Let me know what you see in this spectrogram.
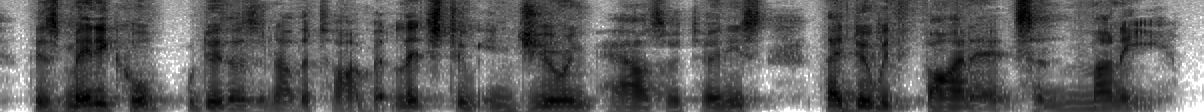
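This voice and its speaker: An Australian accent from a man of medium pitch, dark and mellow in tone, with ordinary pitch variation. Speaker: lawyer. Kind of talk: tutorial. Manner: casual, conversational.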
